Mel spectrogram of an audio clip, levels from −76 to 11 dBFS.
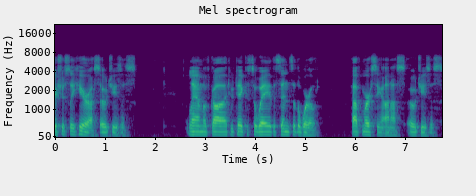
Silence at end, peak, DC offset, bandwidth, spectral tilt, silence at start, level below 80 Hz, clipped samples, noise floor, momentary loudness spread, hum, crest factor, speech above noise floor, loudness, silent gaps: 0 s; 0 dBFS; under 0.1%; 7.8 kHz; -4.5 dB/octave; 0 s; -50 dBFS; under 0.1%; -70 dBFS; 9 LU; none; 20 dB; 52 dB; -18 LUFS; none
